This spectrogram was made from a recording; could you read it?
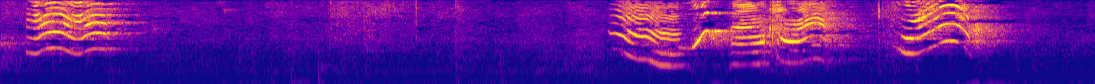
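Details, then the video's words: Talking parrot, pet bird said to say "mummy" and "mitthu mitthu": a wavering harmonic call, a pause, then a tumbling series of swooping, descending squawks and a final arched call. "TALKING PARROT - MITTHU MITTHU - MUMMY BOLNE WALA TOTA - मे तोता में तोता है मिट्ठू मिट्ठू"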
